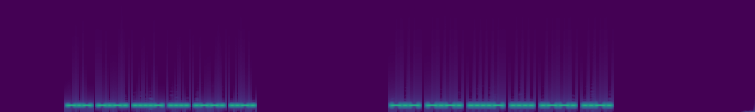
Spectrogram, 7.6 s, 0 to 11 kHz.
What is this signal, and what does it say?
Morse code, heard as a keyed tone, about 49 wpm, 700 Hz. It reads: KC4HPF KC4HPF
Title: Speed Racing - USA Call Signs 40wpm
